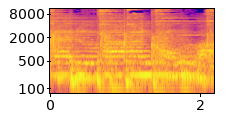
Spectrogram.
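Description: A group of voices singing a devotional chant together, with hand claps and a double-headed barrel drum striking a steady beat about every 0.7 seconds.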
